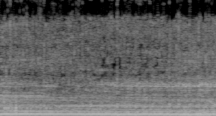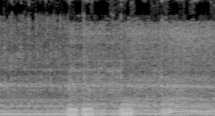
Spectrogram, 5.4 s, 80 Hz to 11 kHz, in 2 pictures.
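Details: Stihl 024 chainsaw after a cobbled aftermarket air filter and carb tuning, restarted cold without choke after sitting 1.5 hours, freshly fueled: steady even two-stroke buzz with quick throttle blips, sounds good up high, not missing much.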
